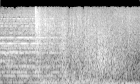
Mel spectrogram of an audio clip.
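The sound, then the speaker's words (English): A grenade explodes in a film battle scene as a soldier falls onto it in a paddy field: one sudden loud blast at about half a second, followed by a sustained rumbling roar to the end. “He falls into the paddy field, onto a grenade.”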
